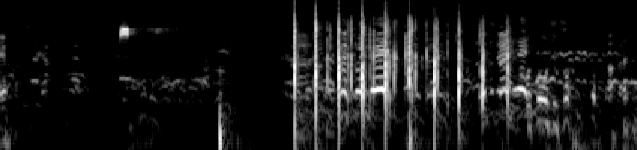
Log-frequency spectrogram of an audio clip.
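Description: A short referee's whistle blast, then the dull thud of a football being kicked for a penalty about a second later. Straight after, someone near the microphone claps about ten times, mixed with men shouting and laughing.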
